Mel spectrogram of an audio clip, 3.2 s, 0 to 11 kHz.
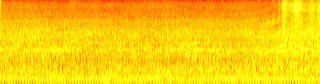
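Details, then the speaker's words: Honda EU2000i inverter generator running after a new spark plug, started on a freezing day with choke and Eco throttle off: smooth, even hum at steady pitch with no surging, misses or knocks; runs much better now. "we ran much better it actually runs much better with the the sparkplug this happens to be the great generator no complaints the thing is fantastic like"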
